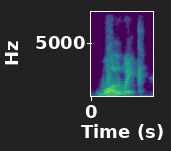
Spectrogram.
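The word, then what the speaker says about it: Waalwijk: and here we go a little bit of pronunciation for you here rkc wall wick w a a l w i j k that's just gibberish in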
